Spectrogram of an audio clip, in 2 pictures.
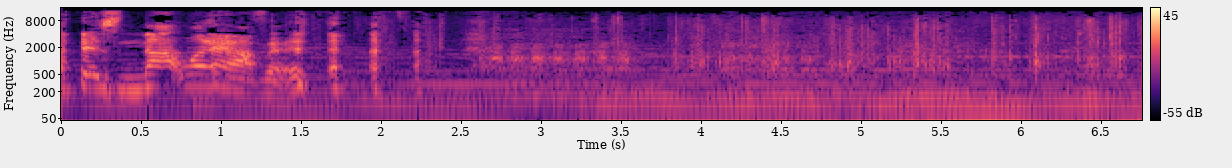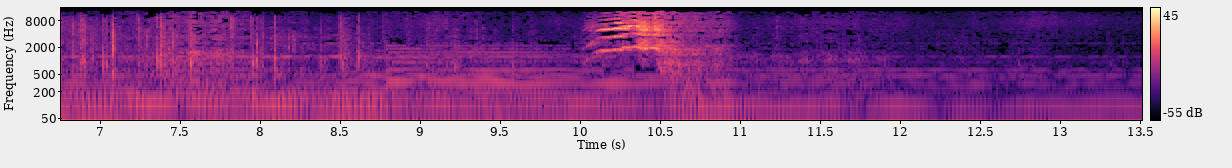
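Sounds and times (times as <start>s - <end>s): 
speech: 0.0s - 2.3s
horse hooves clip-clopping: 1.9s - 12.0s
horse neighing: 2.5s - 5.4s, 10.0s - 12.0s.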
